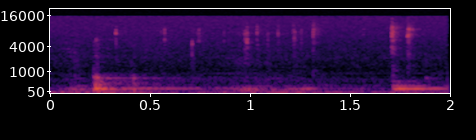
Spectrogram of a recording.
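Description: Computer keyboard typing: a few soft, scattered key clicks as text is typed onto the screen.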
